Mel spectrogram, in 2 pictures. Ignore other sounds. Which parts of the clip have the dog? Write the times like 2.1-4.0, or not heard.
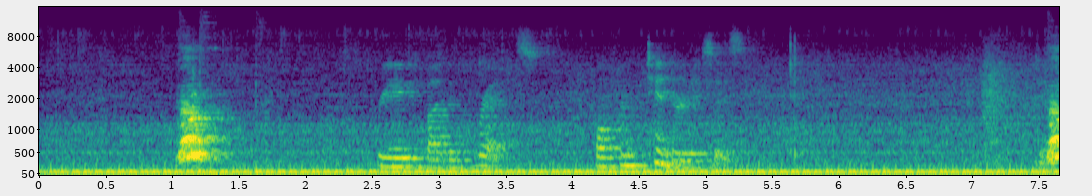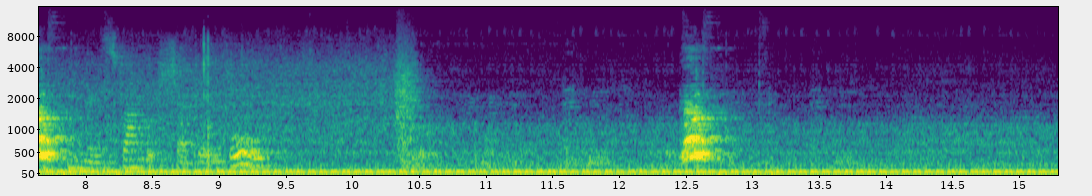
1.0-1.8, 7.5-8.1, 12.4-13.2.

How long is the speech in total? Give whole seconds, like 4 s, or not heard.
5 s.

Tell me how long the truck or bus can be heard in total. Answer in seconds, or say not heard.
15 s.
